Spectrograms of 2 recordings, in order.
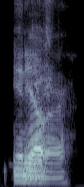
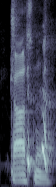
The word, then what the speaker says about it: Costner: I just like Brant again saying Costner, COZZNER. That's like Clemson. – No. – That's Costner. How you say it, right? – 100%. Costner. That's it.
